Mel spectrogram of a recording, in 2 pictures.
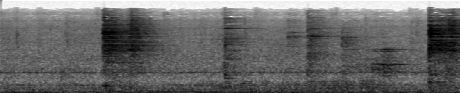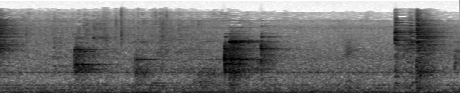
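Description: Cookware and dishes clinking and knocking now and then, about six short knocks, some with a brief ring, over a steady low hum.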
